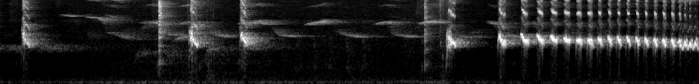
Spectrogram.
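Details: White-rumped shama lure song; scattered sharp notes and soft whistles, ending in a fast even trill of repeated notes for nearly two seconds.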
